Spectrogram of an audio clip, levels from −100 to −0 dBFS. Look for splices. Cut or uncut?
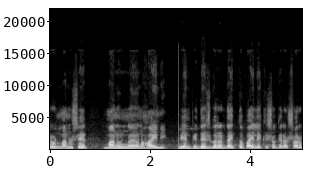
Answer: cut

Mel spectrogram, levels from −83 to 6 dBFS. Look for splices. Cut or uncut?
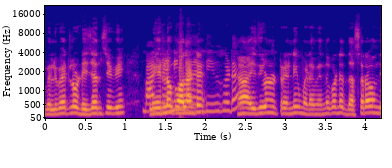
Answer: uncut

